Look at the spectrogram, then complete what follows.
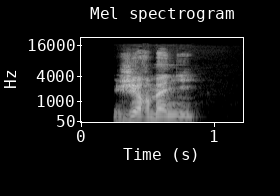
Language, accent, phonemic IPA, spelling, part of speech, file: French, France, /ʒɛʁ.ma.ni/, Germanie, proper noun, LL-Q150 (fra)-Germanie.wav
- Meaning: 1. Germania (an ancient Roman term for a cultural region describing the lands in Central Europe inhabited by Germanic peoples) 2. Germany (a country in Central Europe)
